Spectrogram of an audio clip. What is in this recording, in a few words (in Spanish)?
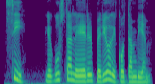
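si Le Gusta Leer Periodico Tambien, spanish, female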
